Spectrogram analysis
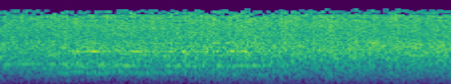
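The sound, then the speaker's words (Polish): An audience applauds a performer being welcomed onto a stage, a dense, steady clapping that holds an even loudness for the whole stretch without pauses. “Wielkie brawa. Wielkie brawa, Urszula Dudziak.”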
